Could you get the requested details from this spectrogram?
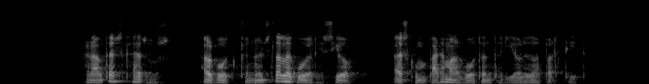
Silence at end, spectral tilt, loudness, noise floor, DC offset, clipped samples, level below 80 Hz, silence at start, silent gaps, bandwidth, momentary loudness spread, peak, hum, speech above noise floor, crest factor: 0.7 s; -5 dB/octave; -39 LUFS; under -90 dBFS; under 0.1%; under 0.1%; -64 dBFS; 0.85 s; none; 8.2 kHz; 16 LU; -14 dBFS; none; over 51 dB; 26 dB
